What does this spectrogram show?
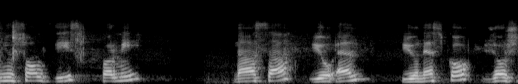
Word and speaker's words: NASA: a speaker pronounce it he said NASA he did not say mas a correct so he's like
